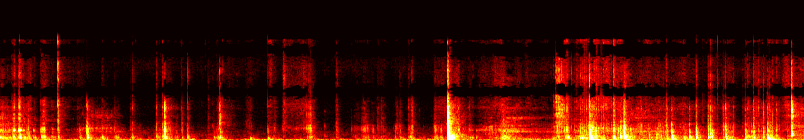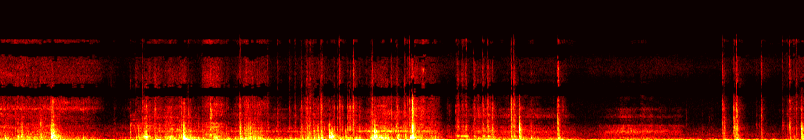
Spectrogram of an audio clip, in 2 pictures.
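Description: Plastic clicking and rattling as retaining clips are pressed onto a digital instrument cluster's plastic housing and the housing is handled, with one sharp click about four and a half seconds in.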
